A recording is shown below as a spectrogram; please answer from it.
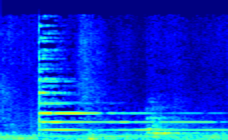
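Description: Boxing ring bell struck about a third of a second in, a metallic clang with several ringing tones that carry on and slowly fade.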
